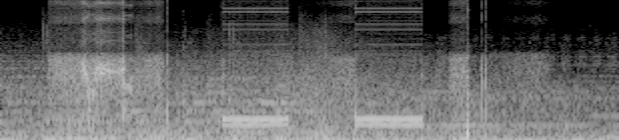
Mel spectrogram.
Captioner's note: busy signal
